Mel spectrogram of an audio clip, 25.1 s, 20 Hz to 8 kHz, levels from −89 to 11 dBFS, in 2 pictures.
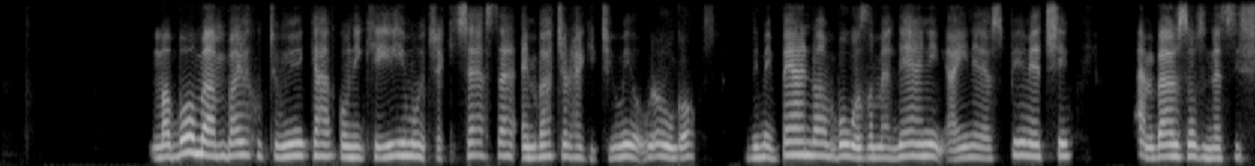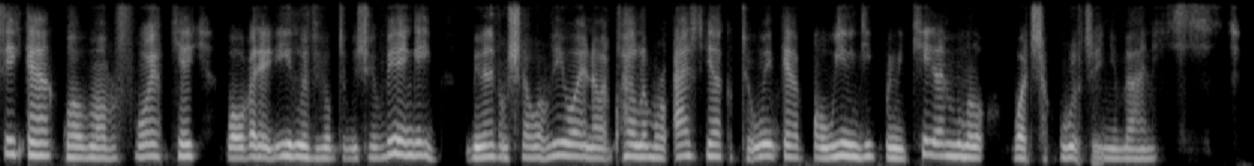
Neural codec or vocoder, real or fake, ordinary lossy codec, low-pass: codec, 16 kHz in and 24 kHz out, 0.4 kbps, LongCat-Audio-Codec, four codebook decoder; fake; Opus, 32 kbps; 7.2 kHz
